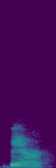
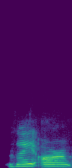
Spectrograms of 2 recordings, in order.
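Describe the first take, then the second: First: It is said as one contracted syllable. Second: It is said as two full words. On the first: "in the short way, it's pronounced like there" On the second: "we can pronounce like this one"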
